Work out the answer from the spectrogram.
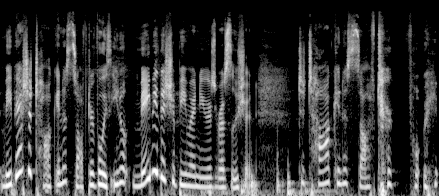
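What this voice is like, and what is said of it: Congested voice with sore throat. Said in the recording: “I still sound a little bit, you know, congested ... I have a sore throat”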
